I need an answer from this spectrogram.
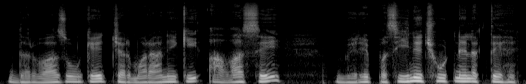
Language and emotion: Hindi, fearful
